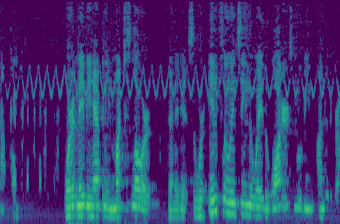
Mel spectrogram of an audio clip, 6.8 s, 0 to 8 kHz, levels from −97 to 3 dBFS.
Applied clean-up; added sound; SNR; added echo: classical method spectral subtraction.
